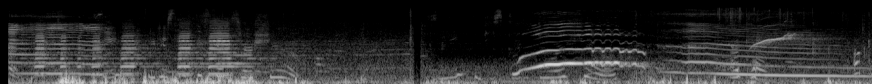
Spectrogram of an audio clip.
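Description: Children's voices: a high sound held on one pitch in the first few seconds, then a girl's long loud call that rises and then slides slowly down in pitch over about three seconds.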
